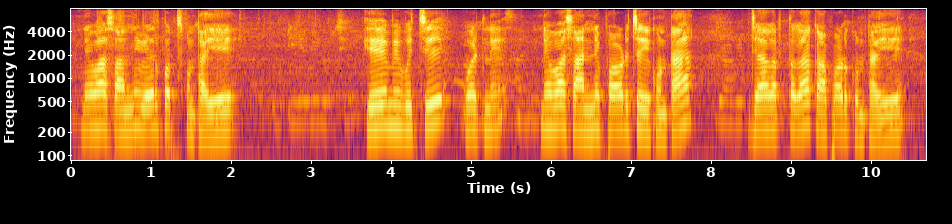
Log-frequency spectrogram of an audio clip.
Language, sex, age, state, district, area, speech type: Telugu, female, 60+, Andhra Pradesh, Nellore, rural, spontaneous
